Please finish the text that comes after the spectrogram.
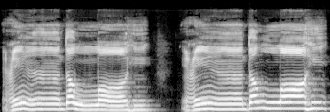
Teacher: عین کو نون کے ساتھ ملانا ہے، نون ساکن کے ساتھ، نون ساکن میں غنہ ہوگا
